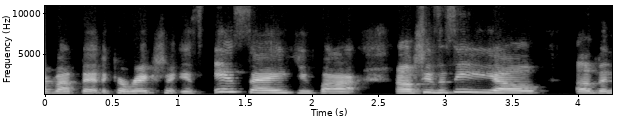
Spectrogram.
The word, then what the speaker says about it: Nsé Ufot: The correction is Inse Yufat. She's the CEO of the National Georgia Project. Her pronouns are she, her, and shawty. Inse? Hi, peace everyone. Inse Yufat, chief bottle washer, beggar and chief train conductor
